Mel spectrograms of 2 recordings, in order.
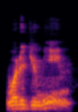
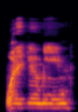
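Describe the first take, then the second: First: It sounds curious and wanting to understand. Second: It sounds like an accusing attack.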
